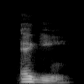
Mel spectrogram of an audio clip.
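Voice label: "eggy", Australian English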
